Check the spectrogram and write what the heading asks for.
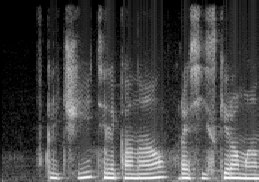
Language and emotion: Russian, neutral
